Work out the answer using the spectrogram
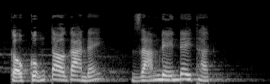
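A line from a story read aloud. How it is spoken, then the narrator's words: Cold old woman. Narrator (Vietnamese): Bà cụ cũng lạnh lùng nhìn Ngô Bình rồi nói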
